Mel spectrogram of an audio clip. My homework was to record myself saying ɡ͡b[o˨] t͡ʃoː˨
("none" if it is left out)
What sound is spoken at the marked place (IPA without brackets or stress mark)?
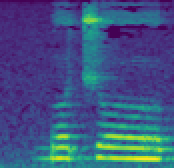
o˨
